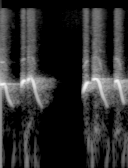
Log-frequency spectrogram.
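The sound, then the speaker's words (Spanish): A person whistles a catcall, two short bursts of sliding, swooping notes separated by a brief pause, clear with no talking. “Porque claro, la pilila te decía, silbando...”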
